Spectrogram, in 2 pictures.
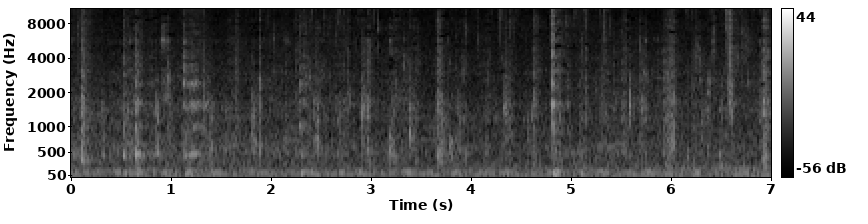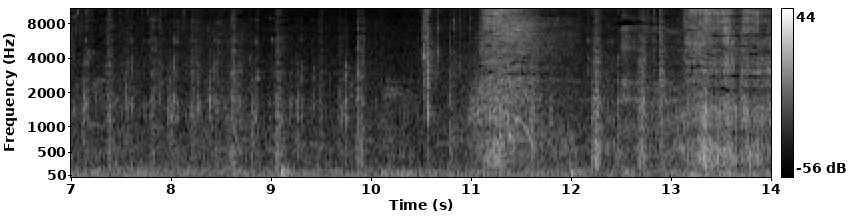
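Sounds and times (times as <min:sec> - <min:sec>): slurping noodles: 0:12.7 - 0:14.0.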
